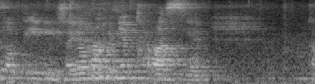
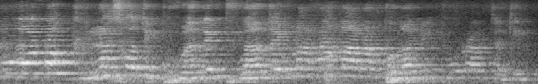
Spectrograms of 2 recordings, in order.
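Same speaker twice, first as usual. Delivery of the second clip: mock scolding parent; 3 semitones higher, 5 dB louder than usual. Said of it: "Nah, di sini".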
